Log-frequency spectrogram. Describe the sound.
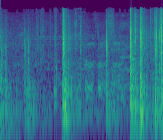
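Sledgehammers strike a wall in a few sharp, heavy, loud impacts at irregular intervals as several dozen people take turns knocking the wall down at New College in Sarasota, Florida, with a crowd murmuring and talking in the background.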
